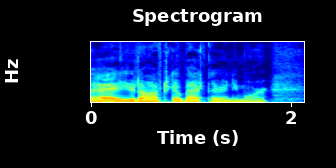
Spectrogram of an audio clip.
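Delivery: ordinary talk, nothing marked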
